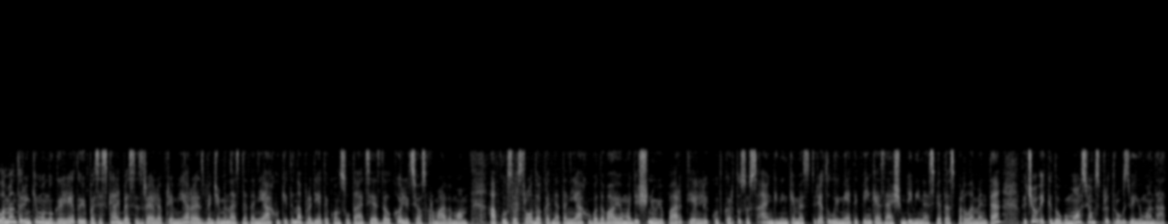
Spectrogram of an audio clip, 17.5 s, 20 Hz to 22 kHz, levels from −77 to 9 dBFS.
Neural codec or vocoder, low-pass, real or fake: none; 7.2 kHz; real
